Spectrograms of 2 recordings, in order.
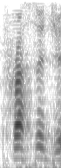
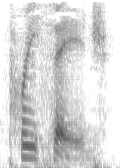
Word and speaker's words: presage: You know what a presage is? Maybe you've read it before. And maybe you've read it like presage, because that looks like how it would be pronounced. P-R-E-S-A-G-E. A presage is like it's like a playful hint at things coming.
